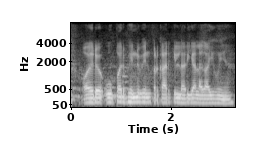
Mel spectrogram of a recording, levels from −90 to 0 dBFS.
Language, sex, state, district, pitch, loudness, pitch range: Hindi, male, Jharkhand, Garhwa, 110 Hz, -13 LUFS, 100-115 Hz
